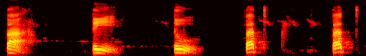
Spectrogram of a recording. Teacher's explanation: Jadi ada aliran nafas lewat mulut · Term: hamas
